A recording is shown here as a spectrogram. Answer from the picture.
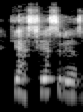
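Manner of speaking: mother answers the medics in distress; sobbing. A narrator's reading. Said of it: "Mom sobbed".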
